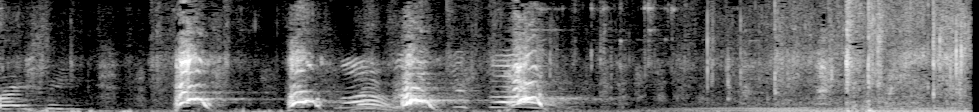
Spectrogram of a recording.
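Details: A poodle that has climbed a neighbour's tree to reach a cat gives four short, sharp, yelping barks about half a second apart, followed by rustling and scraping noise, with human speech around.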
